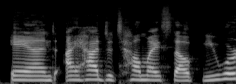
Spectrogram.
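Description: A woman with an American accent talks at a fairly slow pace in a normal speaking voice, at medium pitch with ordinary pitch variation. The recording is very clean with a silent background and a dry, close sound with no echo. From Northern California. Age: 50s. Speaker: author and fitness coach. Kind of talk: casual interview.

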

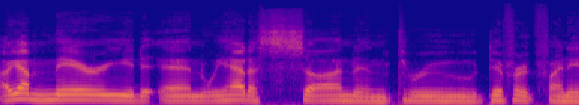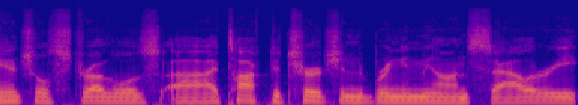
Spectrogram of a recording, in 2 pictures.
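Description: A normal speaking voice from a man with an American accent, fairly high in pitch, at a moderate pace with fairly even intonation, hardly any pauses, and a quiet background. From Colorado. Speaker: pastor. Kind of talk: casual chat.

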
